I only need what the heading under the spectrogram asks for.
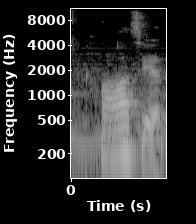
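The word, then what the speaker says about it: Klaasje: out on the town clasia that's how you say your name I always pronounce it wrong smoking drinking being happy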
